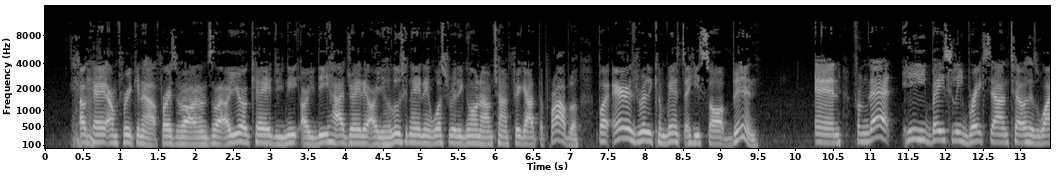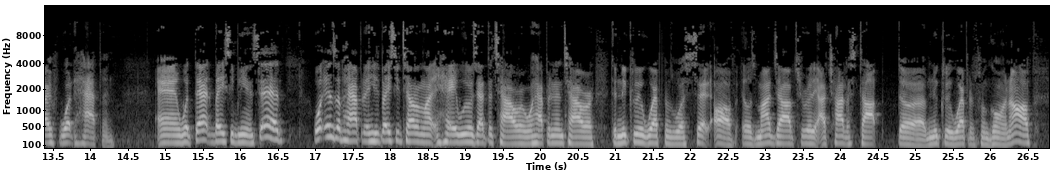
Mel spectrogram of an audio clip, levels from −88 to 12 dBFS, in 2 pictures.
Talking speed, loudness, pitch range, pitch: 225 wpm, -20 LUFS, 130-160 Hz, 145 Hz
